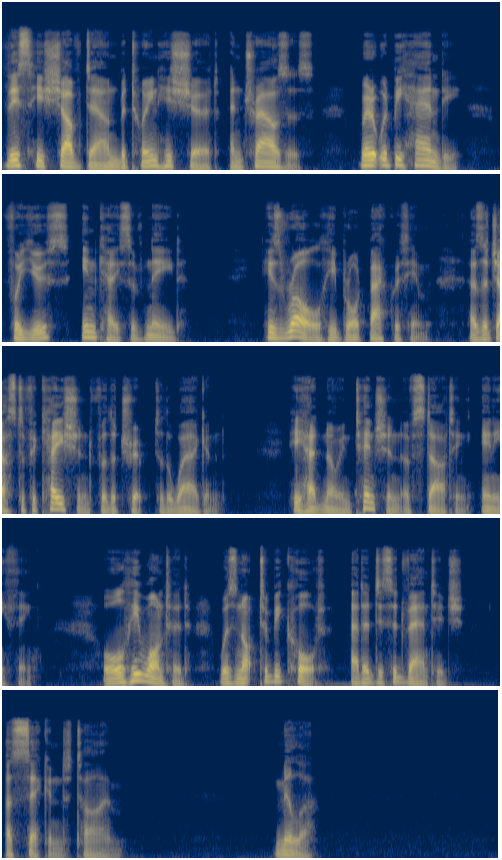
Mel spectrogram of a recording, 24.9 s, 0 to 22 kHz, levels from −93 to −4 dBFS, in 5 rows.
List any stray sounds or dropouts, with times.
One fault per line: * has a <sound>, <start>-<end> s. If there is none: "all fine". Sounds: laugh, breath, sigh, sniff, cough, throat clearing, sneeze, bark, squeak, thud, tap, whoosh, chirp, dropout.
all fine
